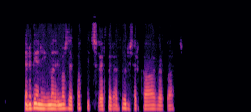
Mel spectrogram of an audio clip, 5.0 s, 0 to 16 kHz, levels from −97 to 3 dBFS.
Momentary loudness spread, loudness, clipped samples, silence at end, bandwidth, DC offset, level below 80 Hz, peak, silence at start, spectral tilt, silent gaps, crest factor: 17 LU; -24 LUFS; under 0.1%; 1.6 s; 7.2 kHz; under 0.1%; -64 dBFS; -8 dBFS; 0.5 s; -9.5 dB/octave; 1.67-1.72 s; 18 dB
